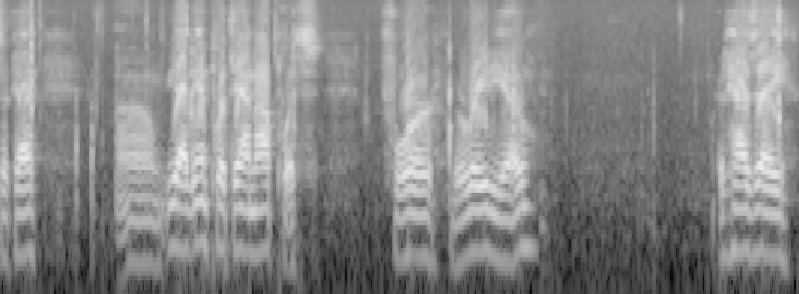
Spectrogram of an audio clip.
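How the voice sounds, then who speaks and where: A man's voice: medium pitch, a little mellow, a little hiss or hum, low-quality recording. A man who is a ham radio operator, casually demonstrating radio gear to a camera, folksy and full of fillers and "okay?" check-ins. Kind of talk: casual product demo to camera.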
